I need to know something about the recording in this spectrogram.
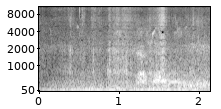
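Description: Faint sounds of goats grazing close by: soft tearing and crunching of grass, with a few small clicks.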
